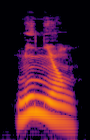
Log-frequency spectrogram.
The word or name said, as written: mignon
